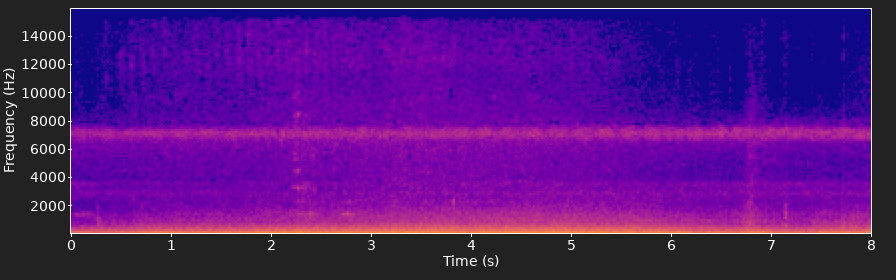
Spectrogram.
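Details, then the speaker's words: 2005 Dodge Ram 1500 4x4 driving after replacing the noisy rear differential with a salvage-yard unit: steady low road rumble, no whine or howl rising with speed; rear end now quiet. "so sounds much better this is great this is awesome man two days of work well worth it"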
